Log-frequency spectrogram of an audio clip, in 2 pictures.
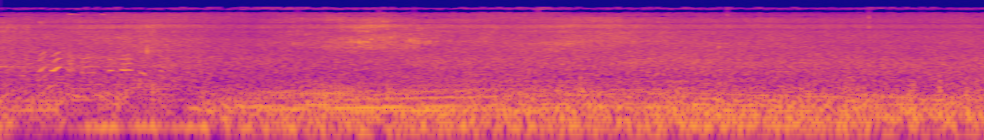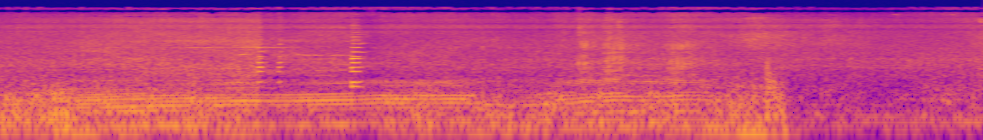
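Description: Tyres rumble on a paved road.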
